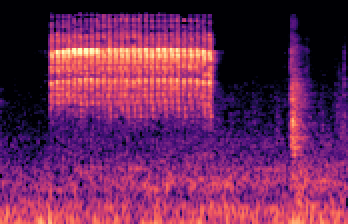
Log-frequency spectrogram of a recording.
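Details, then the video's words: Sunda pygmy woodpecker calling strongly, kept as a song tutor for cage birds: a high, rapid, machine-like trill of around twenty crisp pulses lasting about one and a half seconds, followed by a short faint chirp. "Suara platuk beras gacor nembak"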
